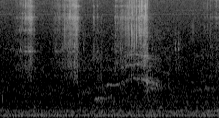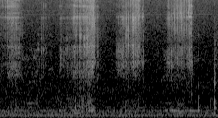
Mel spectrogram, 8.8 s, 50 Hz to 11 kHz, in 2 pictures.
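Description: Faint scratchy strokes of an 8/8 Spanish-point straight razor cutting through five days of beard stubble on a lathered cheek, about one short stroke a second.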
